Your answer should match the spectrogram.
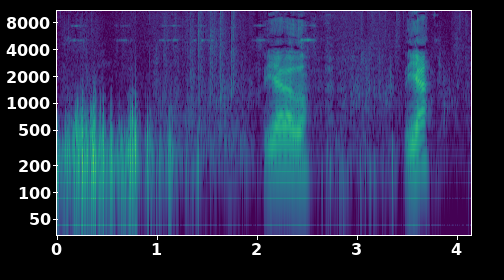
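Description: Dogs growling in a brief scuffle during about the first second, followed by two short, wavering vocal calls.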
